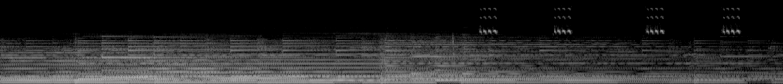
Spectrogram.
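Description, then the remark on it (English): A cricket chirps four times in short, evenly spaced bright trills near the end, clear above a steady, sustained musical drone that fills the background throughout. “Do you hear that? Marlene Zook from the University of Minnesota is here to talk about crickets.”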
